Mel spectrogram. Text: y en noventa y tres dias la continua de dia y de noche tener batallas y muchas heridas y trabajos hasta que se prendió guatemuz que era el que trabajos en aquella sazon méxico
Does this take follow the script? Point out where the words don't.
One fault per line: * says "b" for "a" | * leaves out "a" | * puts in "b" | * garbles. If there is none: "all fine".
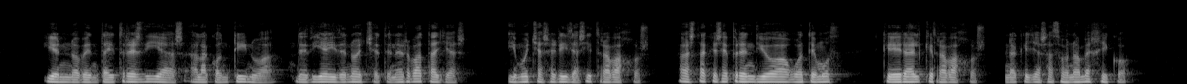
all fine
